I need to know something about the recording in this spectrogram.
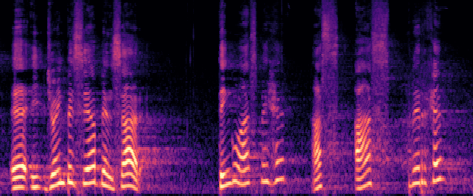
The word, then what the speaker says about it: Asperger: de asperger es así que se pronuncia la pronunciación asperger asperger a un tipo de autismo y una de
